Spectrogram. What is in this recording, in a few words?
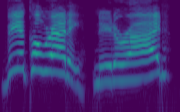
Need Vehicle Ready, Female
